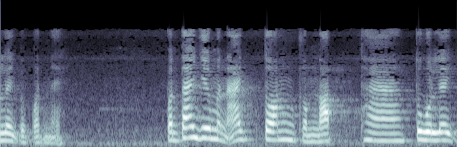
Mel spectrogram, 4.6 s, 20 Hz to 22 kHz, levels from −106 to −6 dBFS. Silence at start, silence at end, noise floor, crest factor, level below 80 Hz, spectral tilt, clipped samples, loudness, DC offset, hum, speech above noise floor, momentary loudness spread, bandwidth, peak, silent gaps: 0 s; 0 s; -44 dBFS; 16 dB; -54 dBFS; -6.5 dB/octave; under 0.1%; -17 LUFS; under 0.1%; none; 28 dB; 14 LU; 10 kHz; 0 dBFS; none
